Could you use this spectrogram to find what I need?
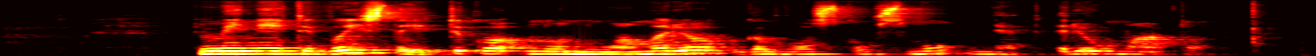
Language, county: Lithuanian, Tauragė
